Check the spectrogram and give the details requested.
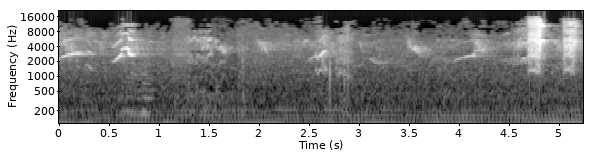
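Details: Musk lorikeets feeding chatter with overlapping high, thin chirps and short shrill screeches, ending in two harsh, rasping bursts over a faint low hum.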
